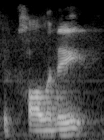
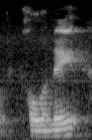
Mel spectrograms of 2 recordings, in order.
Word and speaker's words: picolinate: But a better one is zinc picolinate or picolinate, however you want to spell say it. It's spelled P-I-C-O-L-I-N-A-T-E.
